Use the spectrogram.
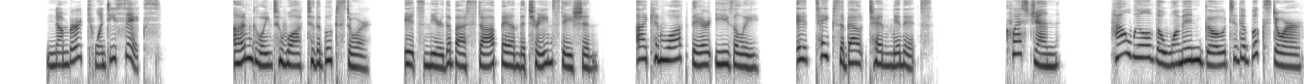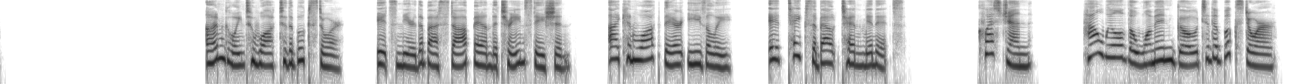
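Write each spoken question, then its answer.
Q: How will the woman go to the bookstore?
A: She will walk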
